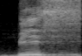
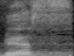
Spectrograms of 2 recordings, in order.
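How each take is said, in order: First: The vowel sounds like the i in bit. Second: The vowel sounds like the e in bet. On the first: The speaker calls it right. "বাজের বি, বিস" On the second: The speaker calls it wrong. "বেস না"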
